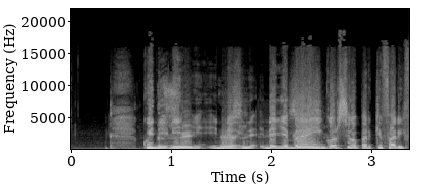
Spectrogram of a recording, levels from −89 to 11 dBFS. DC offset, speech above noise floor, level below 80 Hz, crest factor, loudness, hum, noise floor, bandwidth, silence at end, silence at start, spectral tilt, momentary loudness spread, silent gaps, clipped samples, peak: under 0.1%; 21 dB; -42 dBFS; 12 dB; -16 LUFS; none; -37 dBFS; 17.5 kHz; 0 s; 0.4 s; -4 dB/octave; 9 LU; none; under 0.1%; -6 dBFS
